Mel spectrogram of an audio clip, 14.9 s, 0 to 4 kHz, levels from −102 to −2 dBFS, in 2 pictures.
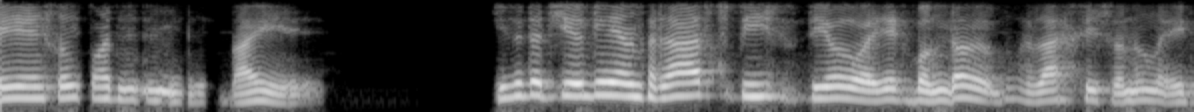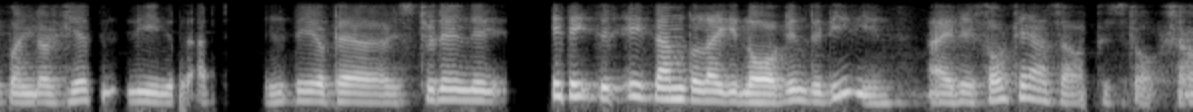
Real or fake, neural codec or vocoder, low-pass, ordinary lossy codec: fake; codec, 16 kHz, 0.5 kbps, FunCodec, trained on LibriTTS, 25 frames a second; 3.6 kHz; Opus, 64 kbps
